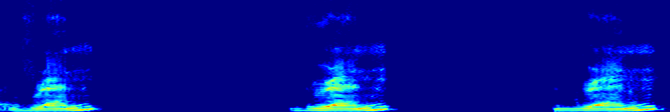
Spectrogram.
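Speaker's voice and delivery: "vren" gliding upward; rising model "vren"; second tone. Shown as a demonstration. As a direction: start "vren" low and let it climb. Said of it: "le deuxième ton".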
